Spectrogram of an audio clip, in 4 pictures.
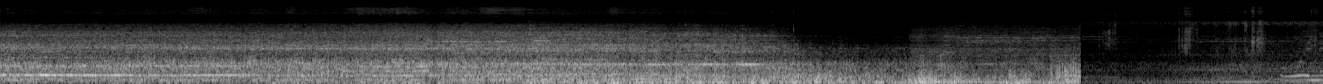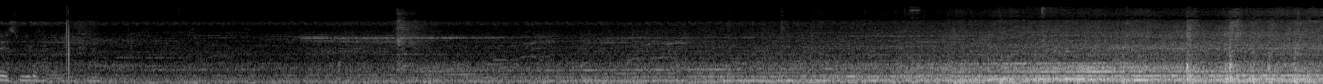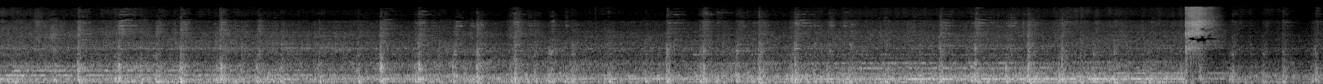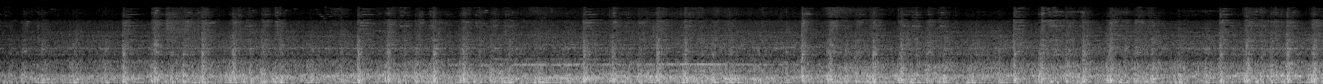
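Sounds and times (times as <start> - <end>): electric train passing: 0.0 - 52.9.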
